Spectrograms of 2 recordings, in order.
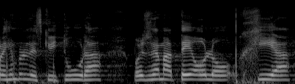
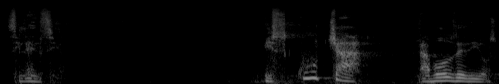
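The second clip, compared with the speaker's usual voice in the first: much softer and lower, almost breathed; hushed, hanging pause; 8 semitones lower, 9 dB quieter, slower than usual. Shown as a demonstration. Preacher to congregation, showing the silence of Selah, hushed. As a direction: let each word fall into silence.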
